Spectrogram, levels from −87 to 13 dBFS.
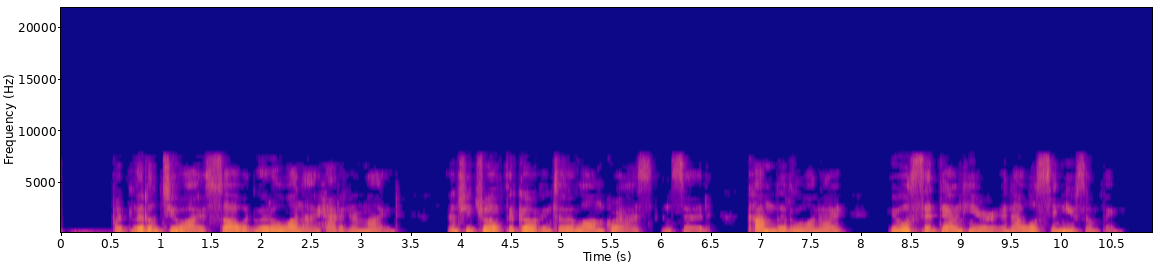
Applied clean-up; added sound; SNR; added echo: none; none; none; none.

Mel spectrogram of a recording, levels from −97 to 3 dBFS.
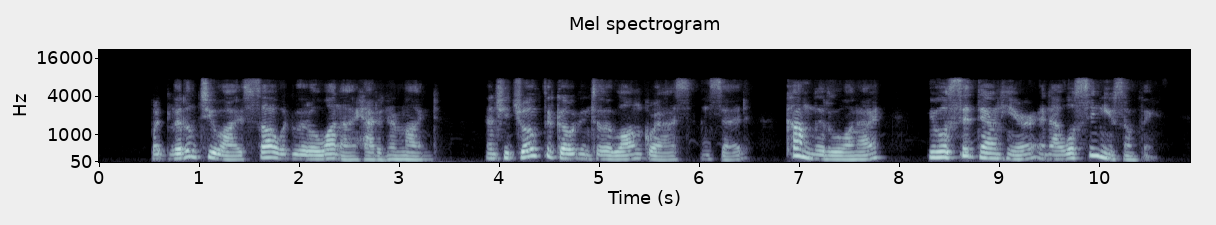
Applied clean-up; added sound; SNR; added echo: neural mask model DeepFilterNet 3.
